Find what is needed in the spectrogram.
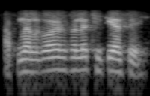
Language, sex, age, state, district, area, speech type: Assamese, male, 30-45, Assam, Golaghat, urban, conversation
